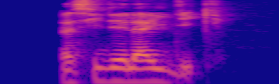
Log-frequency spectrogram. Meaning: elaidic acid
- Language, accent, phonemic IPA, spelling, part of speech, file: French, France, /a.sid e.la.i.dik/, acide élaïdique, noun, LL-Q150 (fra)-acide élaïdique.wav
